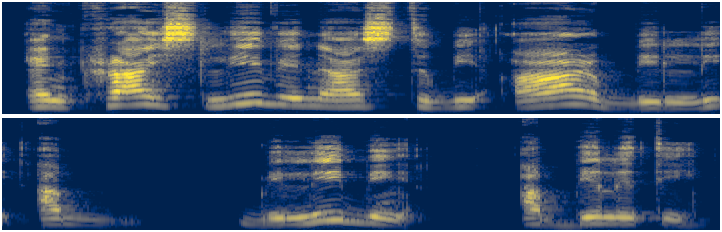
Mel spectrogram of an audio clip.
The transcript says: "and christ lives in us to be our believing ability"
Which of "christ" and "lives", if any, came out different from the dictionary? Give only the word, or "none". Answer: lives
